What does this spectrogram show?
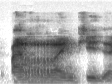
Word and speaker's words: Barranquilla: in Barranquilla. which Barranquilla. Barranquilla, exactly.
